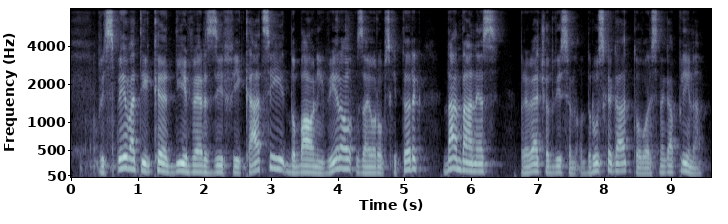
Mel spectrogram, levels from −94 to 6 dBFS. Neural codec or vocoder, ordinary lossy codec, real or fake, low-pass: codec, 16 kHz, 8 kbps, FunCodec, trained on LibriTTS, 25 frames a second; none; fake; none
